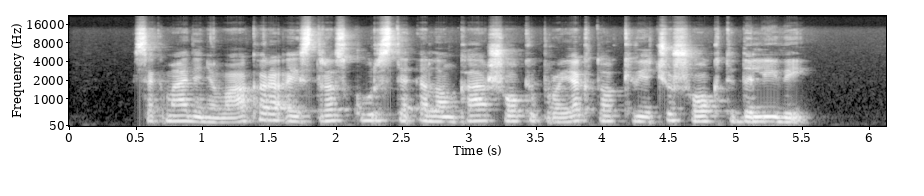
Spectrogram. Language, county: Lithuanian, Vilnius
